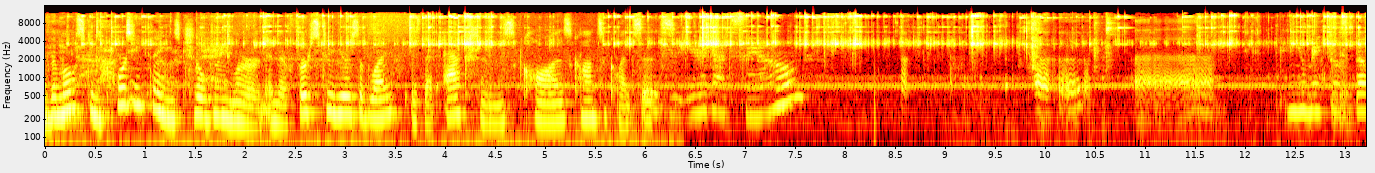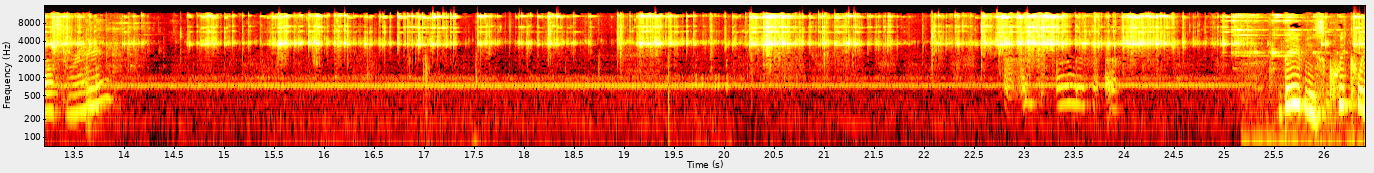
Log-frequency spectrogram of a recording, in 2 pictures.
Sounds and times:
Speech: 0.0 - 7.6, 12.4 - 13.9, 25.6 - 26.4.

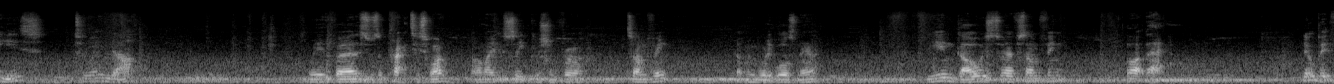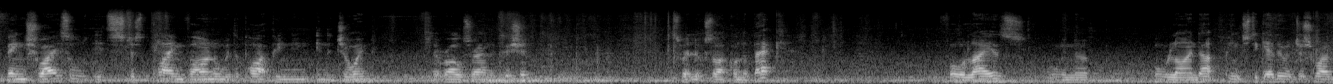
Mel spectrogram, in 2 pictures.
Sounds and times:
Speech: 0.0 - 1.5, 3.0 - 6.7, 7.4 - 8.2, 9.3 - 11.7, 13.0 - 18.8, 20.1 - 21.3, 22.8 - 24.3, 24.9 - 26.6.

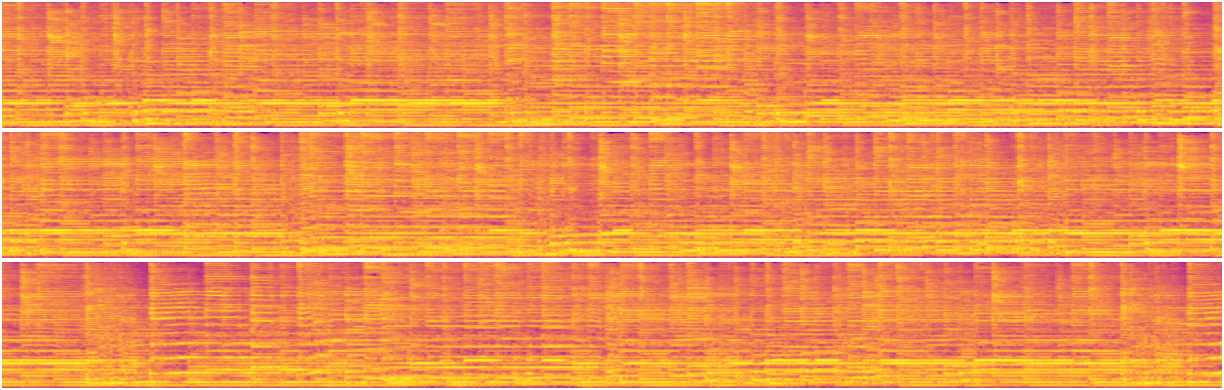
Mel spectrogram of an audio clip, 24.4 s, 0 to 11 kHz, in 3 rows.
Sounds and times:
Music: 0.0 - 24.4.

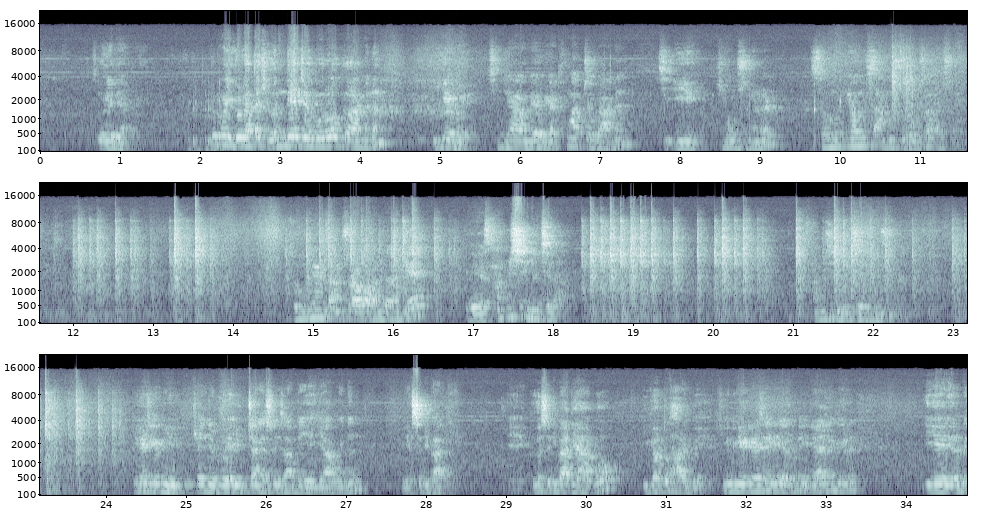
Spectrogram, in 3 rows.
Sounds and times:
Speech: 0.7 - 1.3, 2.1 - 11.8, 14.8 - 18.3, 21.2 - 22.5, 24.4 - 33.5, 34.2 - 34.7.

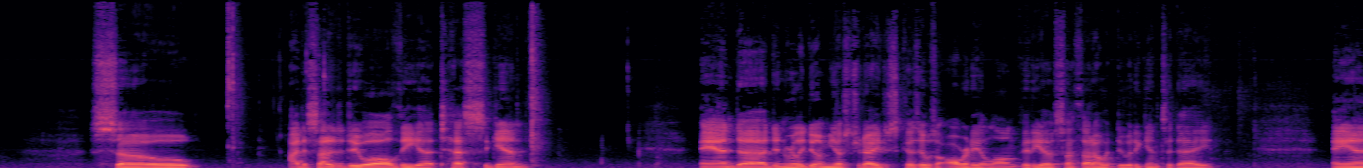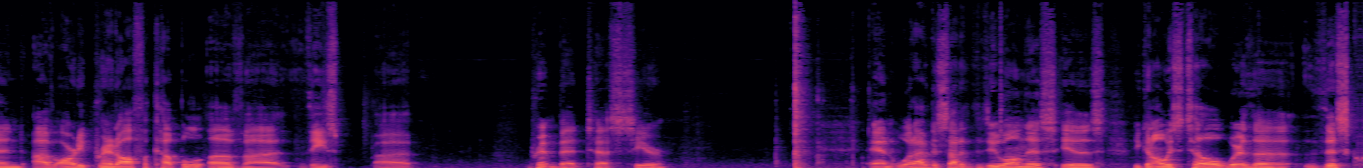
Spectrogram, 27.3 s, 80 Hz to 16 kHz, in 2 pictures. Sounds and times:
Speech: 1.0 - 2.1, 2.9 - 5.5, 7.0 - 12.3, 13.4 - 17.9, 19.0 - 20.4, 22.3 - 27.2.

